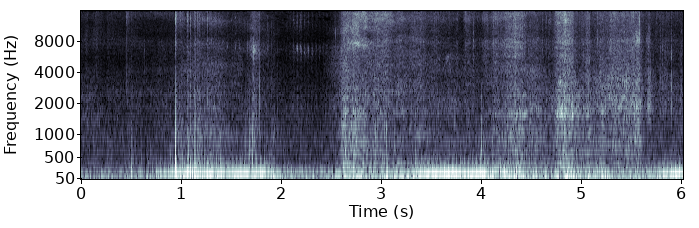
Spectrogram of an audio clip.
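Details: Growing rescue kittens, described as fighting with each other, give a steady low rumbling purr that runs through the clip in long droning stretches with brief breaks, under soft rustling and handling noises.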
